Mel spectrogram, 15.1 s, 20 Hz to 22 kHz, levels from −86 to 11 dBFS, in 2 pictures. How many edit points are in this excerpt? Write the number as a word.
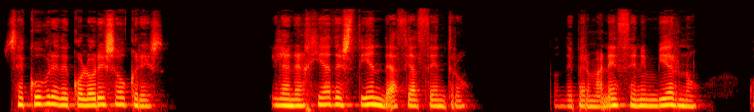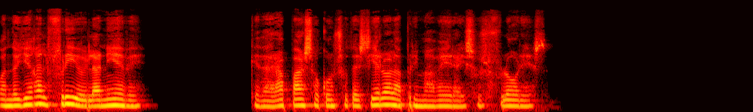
zero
